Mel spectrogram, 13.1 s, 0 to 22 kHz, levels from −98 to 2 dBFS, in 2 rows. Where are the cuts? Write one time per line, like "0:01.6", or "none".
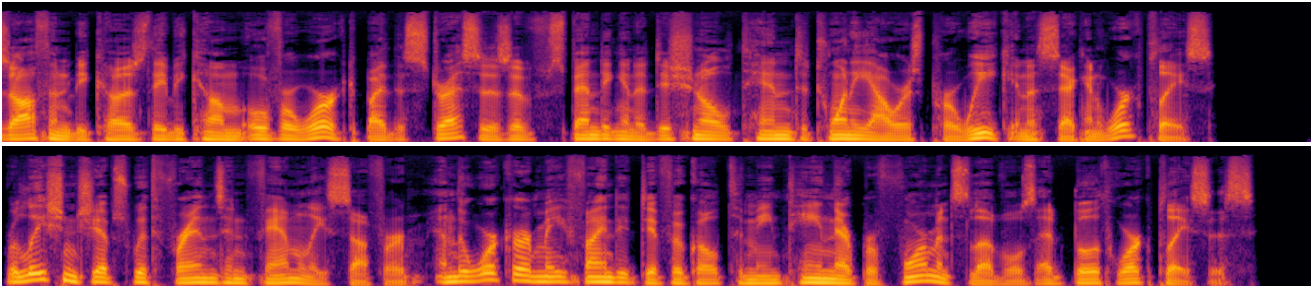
none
